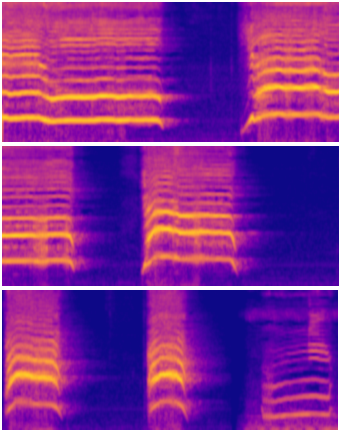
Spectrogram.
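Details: Domestic cat meowing: six drawn-out, harmonic-rich meows, each one to two seconds long, some level and some rising then falling, separated by short silences, with the final call fainter.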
